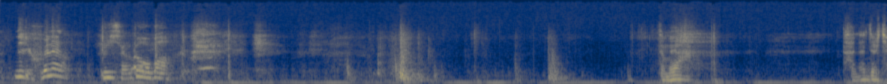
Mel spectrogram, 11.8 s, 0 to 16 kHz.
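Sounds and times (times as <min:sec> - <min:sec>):
speech: 0:00.2 - 0:02.7, 0:08.9 - 0:09.3, 0:11.4 - 0:11.8
door being opened with dull thumps and wooden clunks: 0:04.6 - 0:07.8.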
